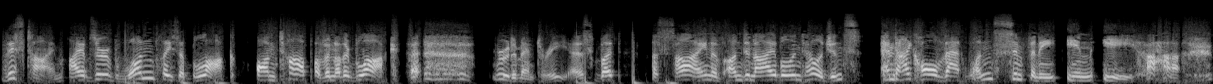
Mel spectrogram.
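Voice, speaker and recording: A middle-aged man voicing an eccentric, lonely, excitable researcher in a video game, with verbose, pompous, theatrical diction. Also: sits high, a little slow, slightly rough, exaggerated voice, low-quality recording. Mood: giddy. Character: eccentric, lonely, excitable male researcher obsessed with studying creatures. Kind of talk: animated video game voice acting.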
